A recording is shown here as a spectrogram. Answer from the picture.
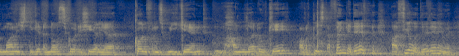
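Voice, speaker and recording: A man speaks fairly quickly, keeping his loudness very even. Audible room echo and noticeable background noise surround him. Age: 50s. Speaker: youth organisation volunteer leader. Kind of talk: interview.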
